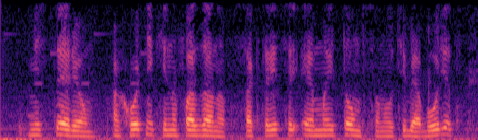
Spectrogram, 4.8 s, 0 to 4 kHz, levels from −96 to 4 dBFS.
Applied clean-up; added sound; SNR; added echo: none; Engine starting / Car; 18 dB; none.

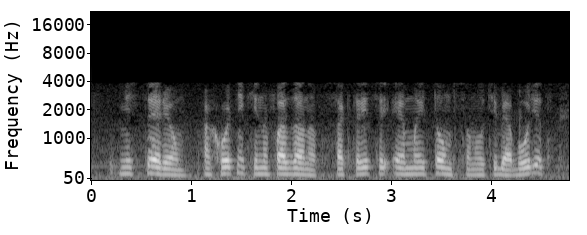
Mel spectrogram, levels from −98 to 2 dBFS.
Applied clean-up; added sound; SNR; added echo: none; none; none; none.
